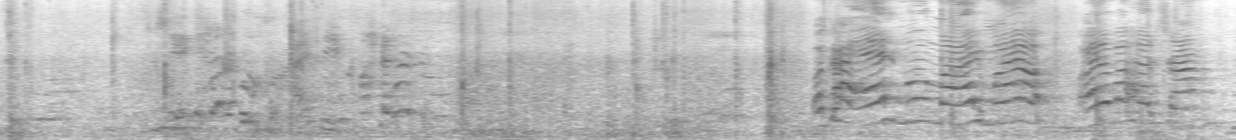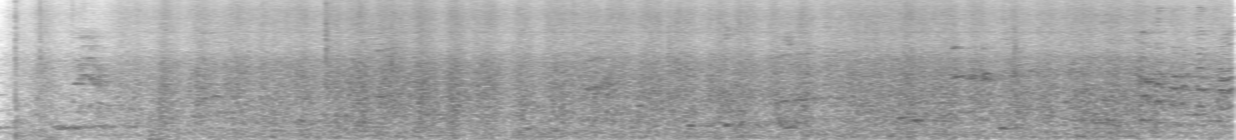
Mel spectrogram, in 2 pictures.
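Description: Children playing and calling out in a plastic ball pit, with high squealing voices about halfway through and many short clicks and knocks of the balls. After a brief dip, a dense steady din fills the rest.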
